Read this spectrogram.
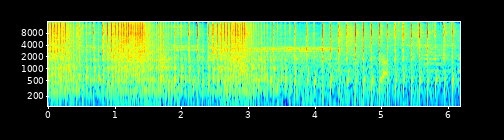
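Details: TVS Apache single after half-engine rebuild and timing chain fitting, freshly started, silencer off: settles into a crisp, even rapid popping idle that sounds like a healthy engine.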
